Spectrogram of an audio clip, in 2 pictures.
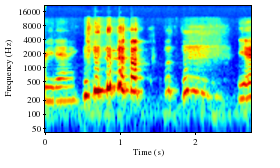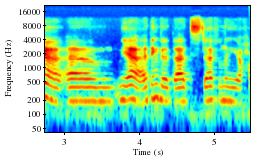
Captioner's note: laughs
